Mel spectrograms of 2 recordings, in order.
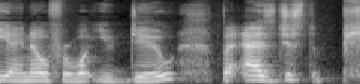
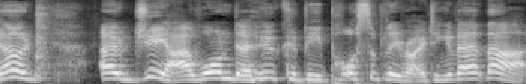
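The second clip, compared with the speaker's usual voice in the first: teasing, playful put-on character voice; 5 semitones higher than usual. Acting out how Mark would react to a cue: imitating Mark. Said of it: "for Mark to be like".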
